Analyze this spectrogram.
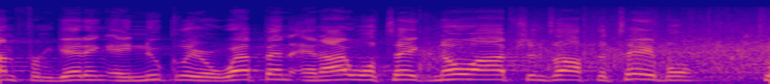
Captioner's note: applause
